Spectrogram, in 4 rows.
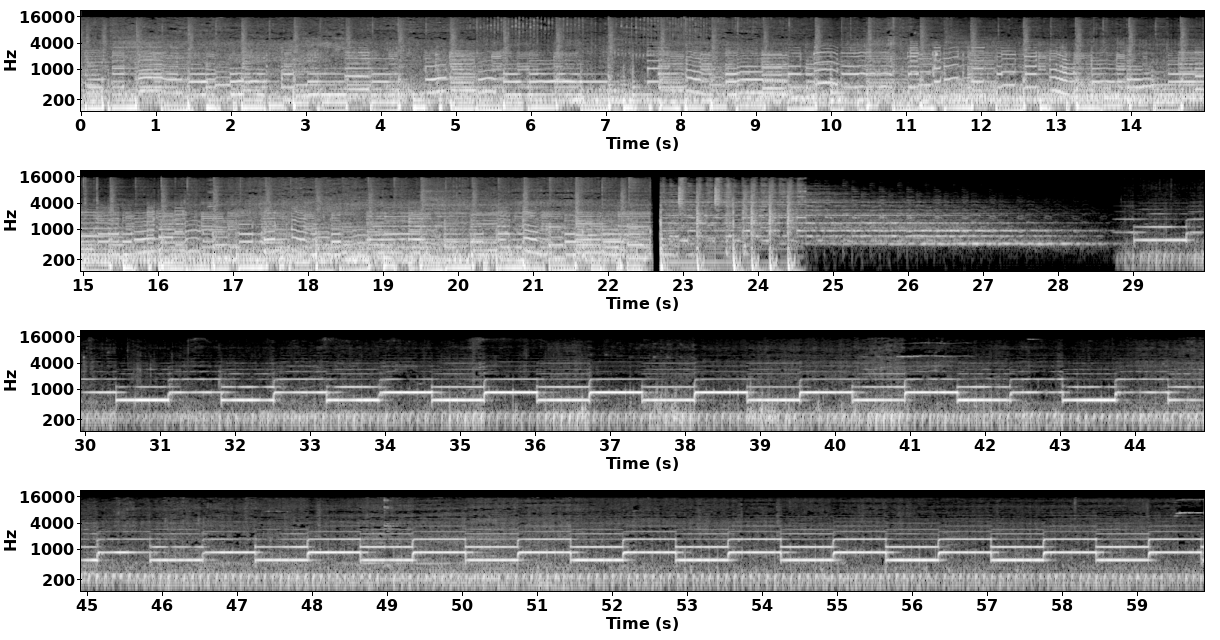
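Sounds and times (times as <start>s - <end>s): level crossing two-tone alarm: 24.5s - 59.9s.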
